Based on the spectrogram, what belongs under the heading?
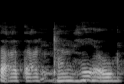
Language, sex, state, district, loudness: Chhattisgarhi, female, Chhattisgarh, Jashpur, -24 LUFS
